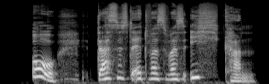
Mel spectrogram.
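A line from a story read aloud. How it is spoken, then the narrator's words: Proud laughing speech. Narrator (German): sagte und lachte stolz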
